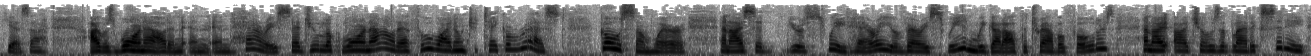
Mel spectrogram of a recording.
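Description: An actress playing a nervous, fluttery wife who stammers and chatters, in old radio drama style. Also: female voice, fairly high pitch, lively intonation, normal speed, darkish tone. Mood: flustered. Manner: flustered, stammering. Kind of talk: 1950s radio drama acting. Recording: dull old radio recording.

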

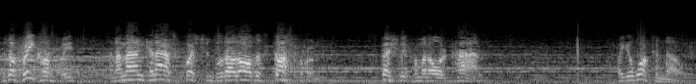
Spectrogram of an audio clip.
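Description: An actor playing a suspicious, needling Irish tough who feigns friendliness, with an Irish accent, in old film drama style. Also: male voice, high voice, a little fast, music in the background, lightly acted. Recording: dull old film soundtrack.

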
